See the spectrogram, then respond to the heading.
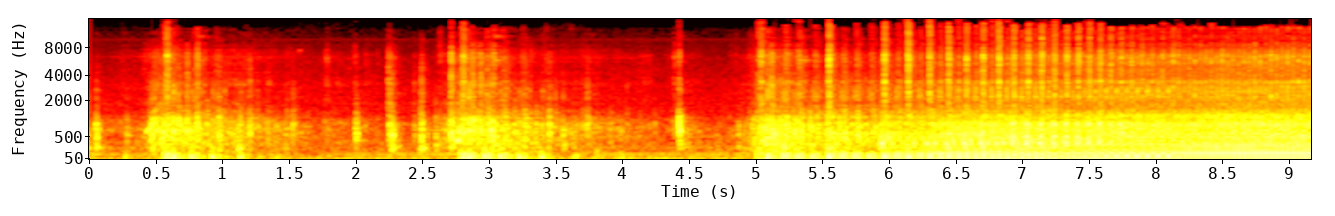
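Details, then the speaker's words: Mountfield HP454 lawnmower unused in a garden for 4 years, before carburettor clean: sputters and coughs in uneven bursts before catching, cutting out as soon as taken off choke; blocked carburettor jets causing stalling, later fixed by cleaning carb and replacing fuel cap. "I did try it again as well afterwards as soon as I took it off a choke it want you to cut out"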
